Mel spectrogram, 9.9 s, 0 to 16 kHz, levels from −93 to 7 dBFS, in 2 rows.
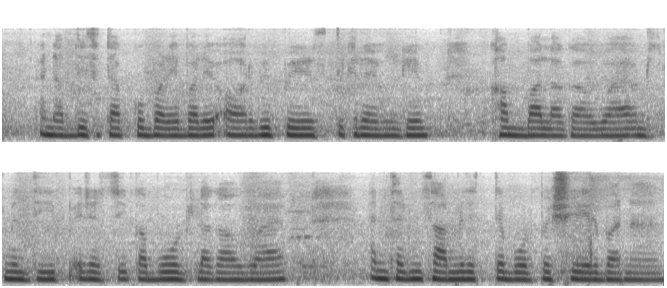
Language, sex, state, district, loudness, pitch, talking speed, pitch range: Hindi, female, Uttar Pradesh, Muzaffarnagar, -23 LUFS, 190 Hz, 230 wpm, 180-195 Hz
